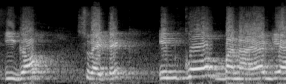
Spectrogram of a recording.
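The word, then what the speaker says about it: Iga Świątek: Again proper noun उनका जो country में कुछ अलग प्रोनाउंसिएशन होता है तो it could be different, but एज फार एज I know it's Eega स्वेटिक।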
